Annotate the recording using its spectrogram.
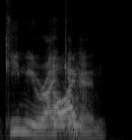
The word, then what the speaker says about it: Kimi Räikkönen: Kimi Räikkönen.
